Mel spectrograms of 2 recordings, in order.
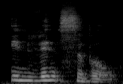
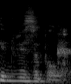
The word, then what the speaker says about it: invincible: battering ram okay then Invincible not like invisible yeah Invincible during my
